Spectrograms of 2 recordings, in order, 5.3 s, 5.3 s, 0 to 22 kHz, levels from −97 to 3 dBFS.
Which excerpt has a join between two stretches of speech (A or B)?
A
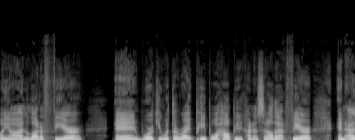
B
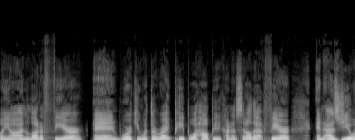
B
